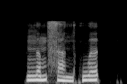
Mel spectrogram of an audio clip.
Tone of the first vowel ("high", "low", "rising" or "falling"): rising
